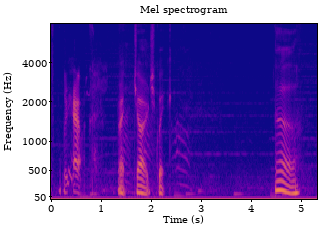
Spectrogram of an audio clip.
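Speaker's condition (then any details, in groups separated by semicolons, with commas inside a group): No condition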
